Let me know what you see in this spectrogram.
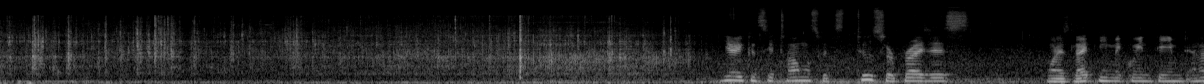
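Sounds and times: small clicks of toy train: 0.0s - 7.1s
toy train motor whir: 0.0s - 7.1s.

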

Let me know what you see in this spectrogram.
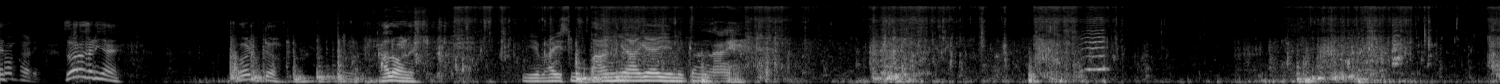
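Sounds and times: container knocking against hull: 2.2s - 4.2s, 5.6s - 7.3s, 12.7s - 14.1s
water scooped and splashing: 3.4s - 15.0s.

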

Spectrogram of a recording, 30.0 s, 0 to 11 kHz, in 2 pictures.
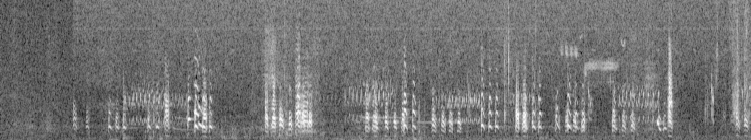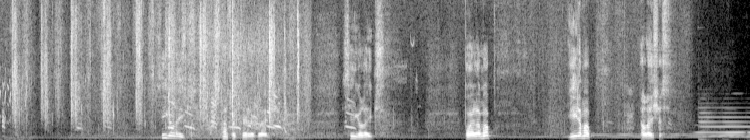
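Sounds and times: gulls calling: 1.4s - 29.1s.

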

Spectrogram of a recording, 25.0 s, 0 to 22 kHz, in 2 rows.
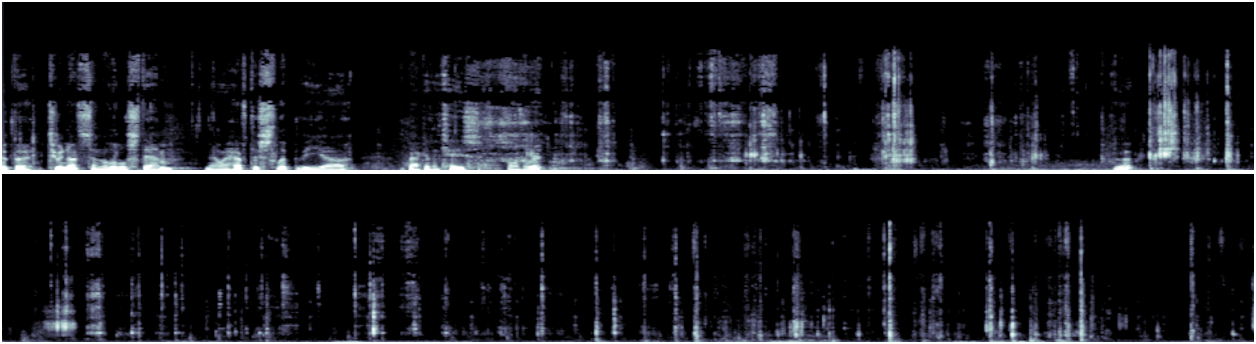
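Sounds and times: small metal clicks and taps: 11.4s - 25.0s.

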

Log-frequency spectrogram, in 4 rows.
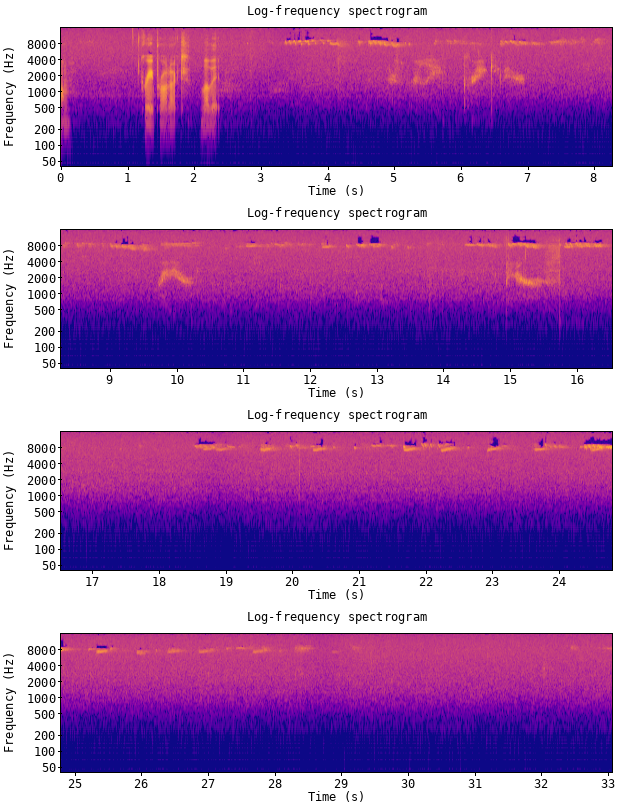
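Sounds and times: wild birds calling: 0.0s - 17.4s
background hiss: 0.0s - 33.0s.

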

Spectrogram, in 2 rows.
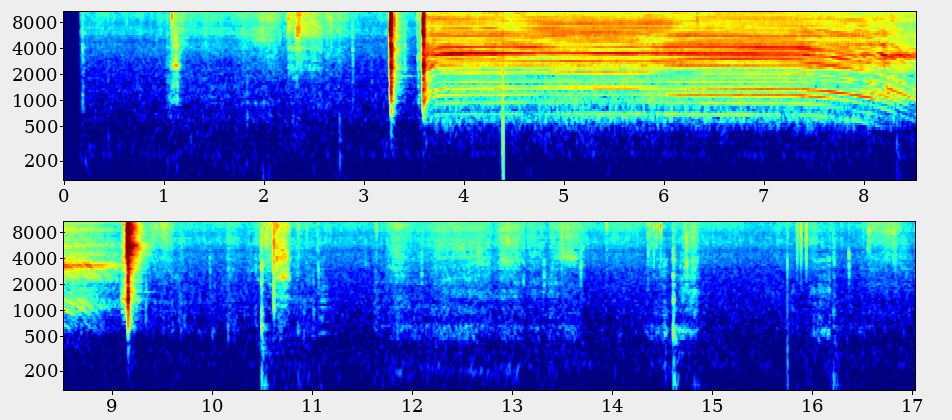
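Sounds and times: camera electronic whine: 3.6s - 9.3s
sharp loud click: 9.0s - 9.4s.

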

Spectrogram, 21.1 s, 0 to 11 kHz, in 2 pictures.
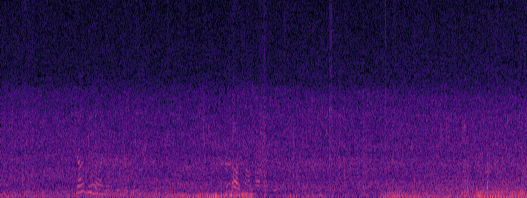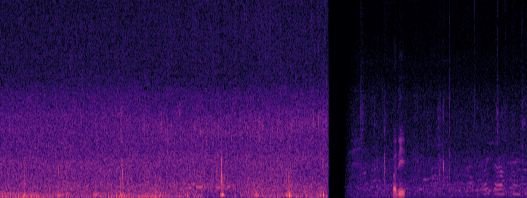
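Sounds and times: stream running over stones: 0.0s - 17.1s
footsteps on wooden bridge: 3.2s - 17.1s.

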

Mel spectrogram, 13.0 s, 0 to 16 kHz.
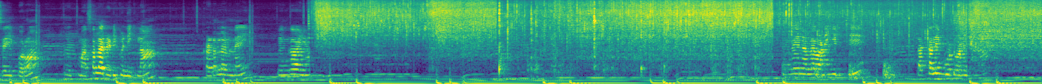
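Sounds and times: onions sizzling in hot oil: 3.9s - 13.0s.

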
